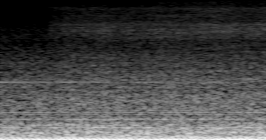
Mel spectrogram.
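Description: CNC twin-spindle lathe running with a steady low hum as its sub-spindle draws the tube stock out of the main spindle. A faint hiss comes in about half a second in.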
